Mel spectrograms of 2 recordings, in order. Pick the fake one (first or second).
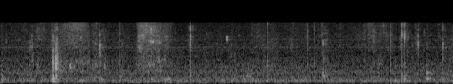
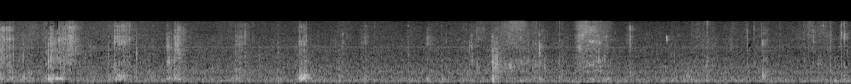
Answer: first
